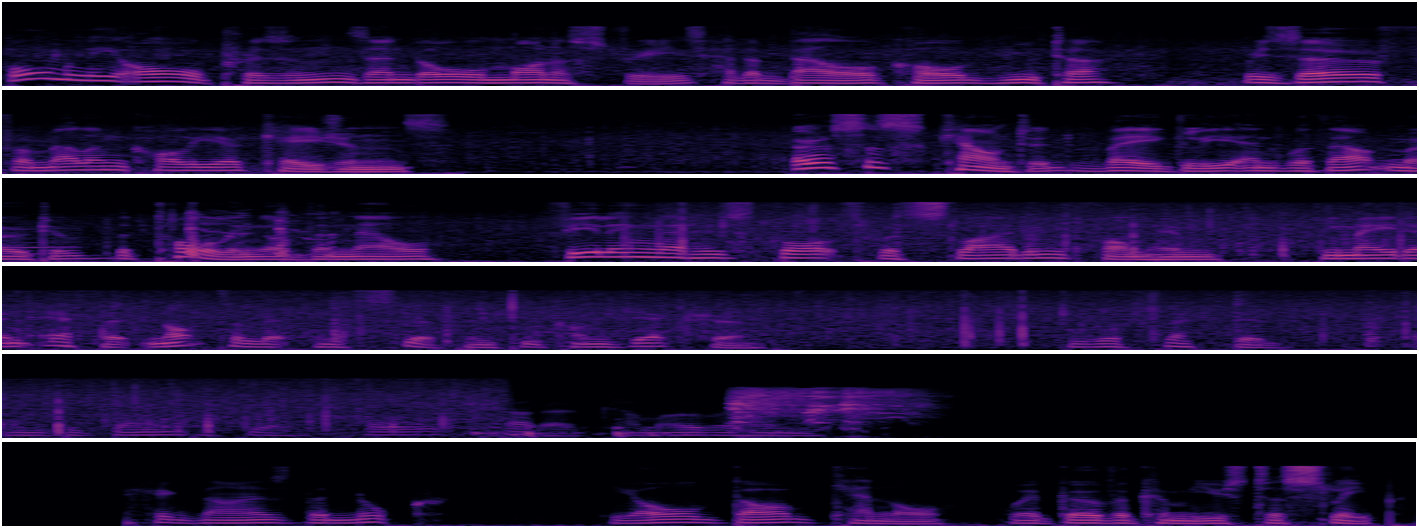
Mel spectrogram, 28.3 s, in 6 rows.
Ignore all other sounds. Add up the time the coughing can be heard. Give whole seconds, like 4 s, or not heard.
2 s.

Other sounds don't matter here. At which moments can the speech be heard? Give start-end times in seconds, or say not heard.
0.0-6.2, 7.3-16.8, 17.6-21.6, 23.9-28.2.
